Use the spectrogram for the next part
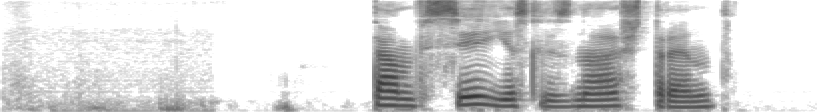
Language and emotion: Russian, neutral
